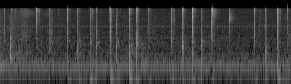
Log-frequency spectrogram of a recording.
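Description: Long dark-purple nails tap a clear, solid ice cube resting on a white towel, and the cube is tilted and set back down. About two dozen quiet, sharp, bright clicks come in an uneven series over a faint low steady hum. Each tap dies away almost instantly.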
